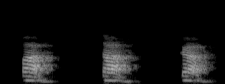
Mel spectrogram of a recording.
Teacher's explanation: Ba, da, ga, za, sa, ja, ja do not exist in the final position of the word of Indonesia. Phonemic features pa, ta, ka are never aspirated in Indonesian words wherever they occur.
